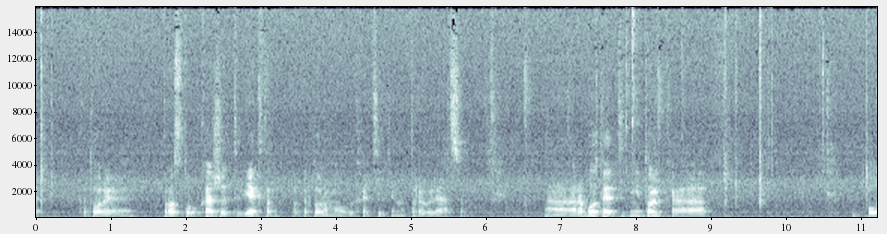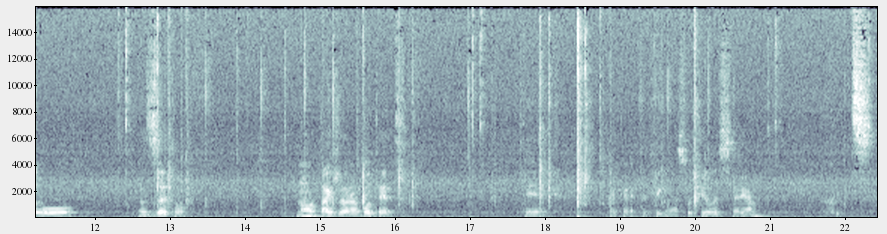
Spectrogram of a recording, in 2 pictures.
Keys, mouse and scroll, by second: 0.1 z, 6.6 middle click, 7.9 right click, 8.3 middle click, 9.2 ctrl+z, 11.1 g, 12.3 right click, 12.9 ctrl+z, 13.5 middle click, 14.2 middle click, 14.8-15.1 scroll up 2, 15.2 shift+middle click, 16.1 g, 17.1 right click, 18.0 ctrl+z, 18.5 ctrl+z, 19.3 scroll up 2, 19.6 shift+middle click, 20.1-20.6 scroll up 2, 21.0 alt+click, 22.3 alt+click.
